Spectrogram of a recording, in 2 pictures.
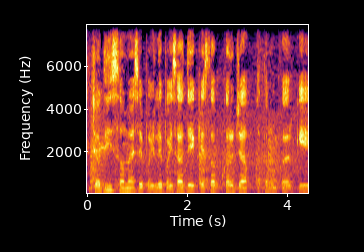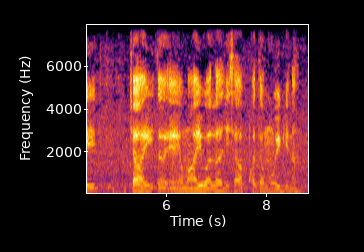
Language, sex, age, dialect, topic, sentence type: Bhojpuri, male, 18-24, Southern / Standard, banking, question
